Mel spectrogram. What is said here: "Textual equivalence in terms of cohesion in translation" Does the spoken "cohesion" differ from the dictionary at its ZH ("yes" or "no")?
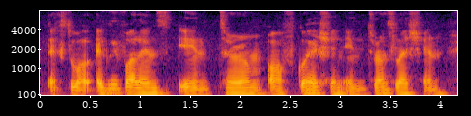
yes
